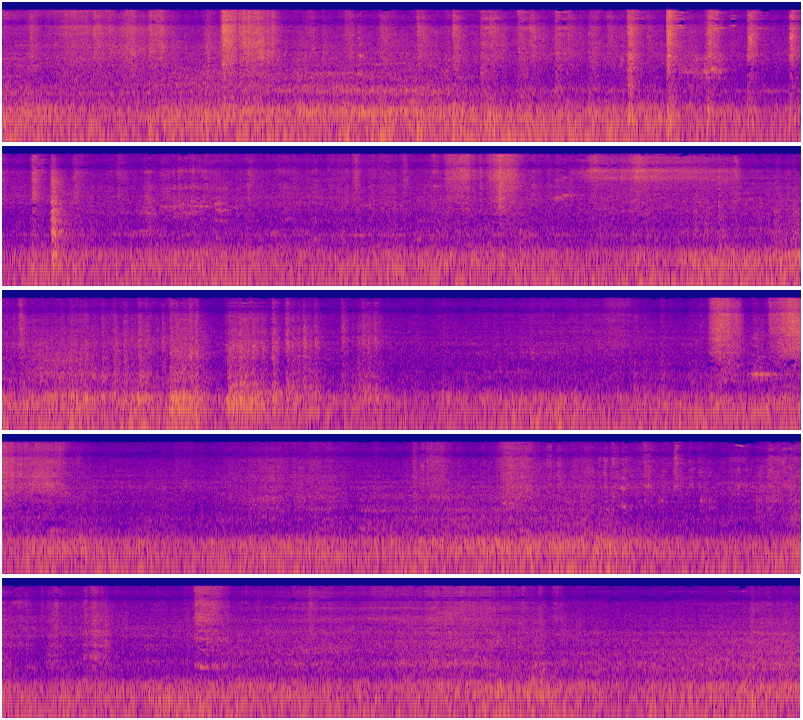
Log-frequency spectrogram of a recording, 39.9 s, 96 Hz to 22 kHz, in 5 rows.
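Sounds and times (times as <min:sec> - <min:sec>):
train wheels rumbling on track: 0:00.0 - 0:39.9
wheels clacking over rail joints: 0:00.2 - 0:10.7.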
